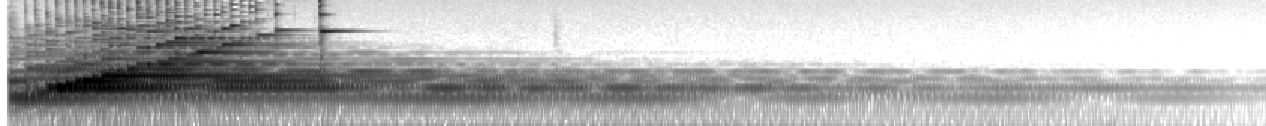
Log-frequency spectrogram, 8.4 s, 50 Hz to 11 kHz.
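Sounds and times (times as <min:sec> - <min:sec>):
harp: 0:00.0 - 0:06.8.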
